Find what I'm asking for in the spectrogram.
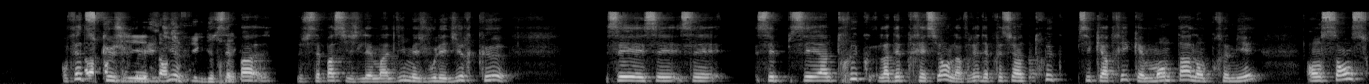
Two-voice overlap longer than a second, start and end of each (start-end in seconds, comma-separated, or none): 0.8-2.5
